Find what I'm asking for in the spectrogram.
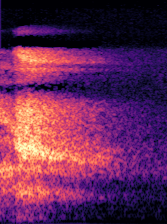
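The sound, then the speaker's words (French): A deep breath drawn in and blown out during a guided relaxation exercise, heard as a soft, airy rush that swells briefly and then fades steadily away. “Vous allez prendre une grande inspiration et souffler”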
